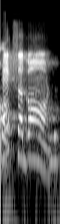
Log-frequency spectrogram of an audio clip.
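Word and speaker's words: Hexagone: Ma'am, for the hexagon, the last N is silent or not? L is not silent. Okay, ma'am. Because after that N there is E. So we can pronounce that N.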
